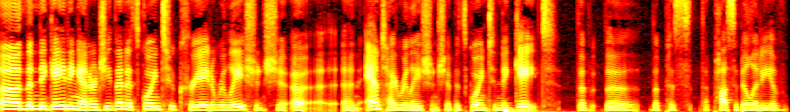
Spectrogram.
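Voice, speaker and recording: A woman guest on a podcast, talking in an animated way, laughing often and restarting her sentences. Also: fairly low pitch, brisk, few pauses, clean tone, dry recording, studio quality. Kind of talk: casual conversational chat.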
